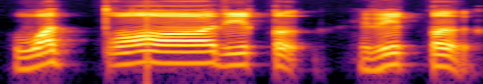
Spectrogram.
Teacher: را کو باریک پڑھیں گے، اس کے نیچے زیر ہے، قاف کو موٹا پڑھیں گے اور یہاں پر قلقلہ بھی کریں گے جب رکیں گے، کیونکہ جب رکیں گے تو قاف کے نیچے جو زیر ہے وہ ختم ہو جاتی ہے اور اس کے اوپر جزم آ جاتی ہے، تو اس وجہ سے یہاں پر پھر قلقلہ ہوگا، یعنی کہ آواز کے اندر جنبش آئے گی تو آواز آئے گی والطارق، رق۔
